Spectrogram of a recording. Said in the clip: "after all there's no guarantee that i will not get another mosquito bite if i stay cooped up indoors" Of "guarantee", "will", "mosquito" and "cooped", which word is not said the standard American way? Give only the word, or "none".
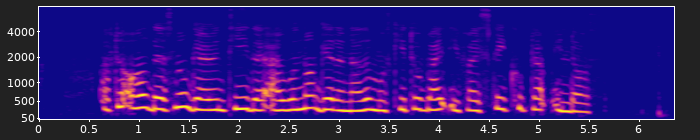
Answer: none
